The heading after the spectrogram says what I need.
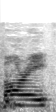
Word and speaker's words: Gborie: DLO, Jenny Yang, and David Borie. Spelled Gbori. Gor Gori. The G is silent.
